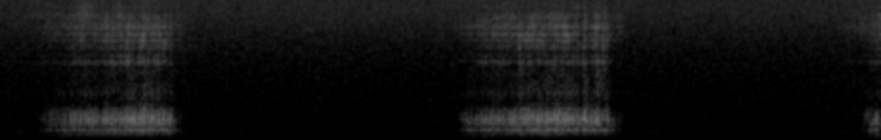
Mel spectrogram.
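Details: Mother snoring while asleep in bed: two long, rough inspiratory snores about four seconds apart with quiet exhalation between them, and the start of a third at the end.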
